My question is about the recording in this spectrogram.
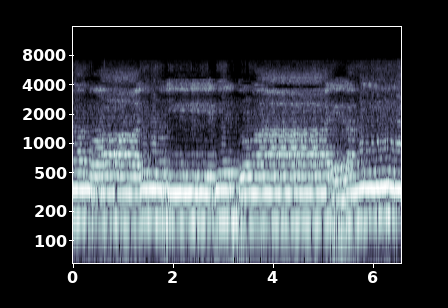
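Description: A man's voice chanting in long held melodic phrases, sliding between notes, with a dip and rise in pitch near the end.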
